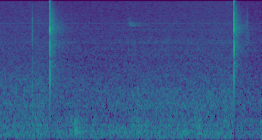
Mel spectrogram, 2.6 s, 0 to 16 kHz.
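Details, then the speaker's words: Fairbanks Morse 3HP Z Style C engine, hand-turned slowly with new crankshaft-triggered ignition: magnet passing a block-mounted sensor fires the plug via a model-airplane spark box. Two sharp snaps about two seconds apart, one per revolution; spark firing normally. "As soon as this magnet rotates up past the sensor, you can probably hear it. It fires the plug."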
